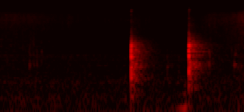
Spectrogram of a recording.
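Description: A glass whisky tasting glass set down on a hard tabletop: two short, sharp clinks about half a second apart.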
